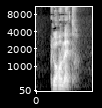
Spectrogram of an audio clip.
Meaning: chlorometer
- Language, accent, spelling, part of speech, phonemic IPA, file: French, France, chloromètre, noun, /klɔ.ʁɔ.mɛtʁ/, LL-Q150 (fra)-chloromètre.wav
